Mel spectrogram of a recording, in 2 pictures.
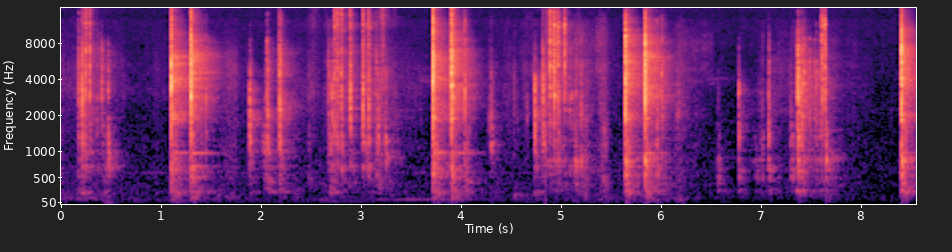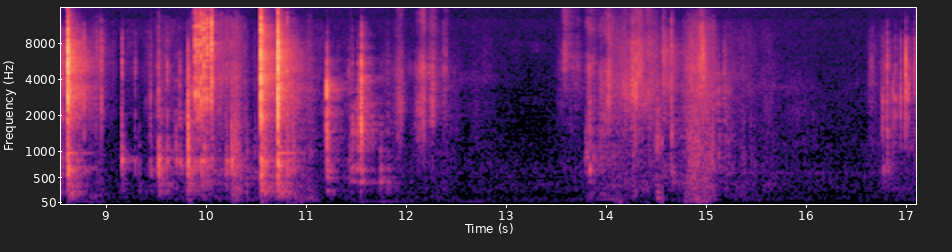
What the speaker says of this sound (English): go around everything with a torque wrench and torque them up to specifications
